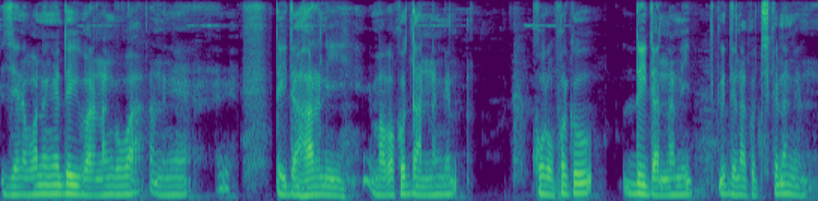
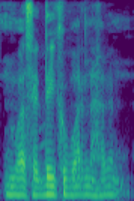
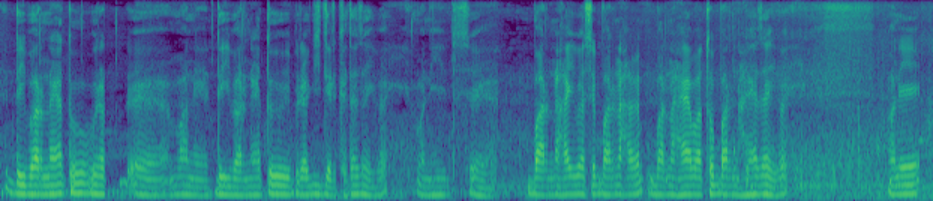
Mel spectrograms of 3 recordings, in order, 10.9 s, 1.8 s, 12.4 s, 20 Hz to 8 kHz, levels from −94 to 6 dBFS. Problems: low volume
